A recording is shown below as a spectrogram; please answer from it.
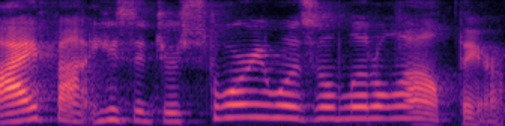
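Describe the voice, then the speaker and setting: The recording is very clean. A woman talks over a silent background. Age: 50s. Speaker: video blogger. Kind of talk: personal testimony monologue. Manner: stutter; agitated, rambling.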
